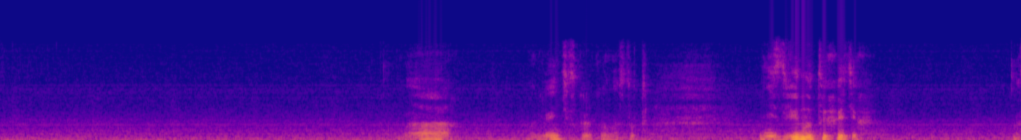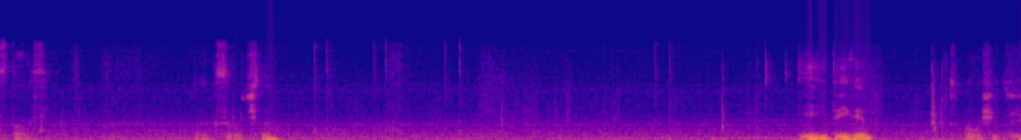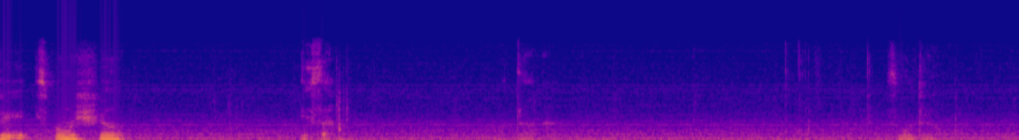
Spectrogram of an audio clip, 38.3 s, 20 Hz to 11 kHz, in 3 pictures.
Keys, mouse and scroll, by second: 16.7-18.5 drag, 20.9 shift+click, 24.4 g, 36.3-38.2 middle drag.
